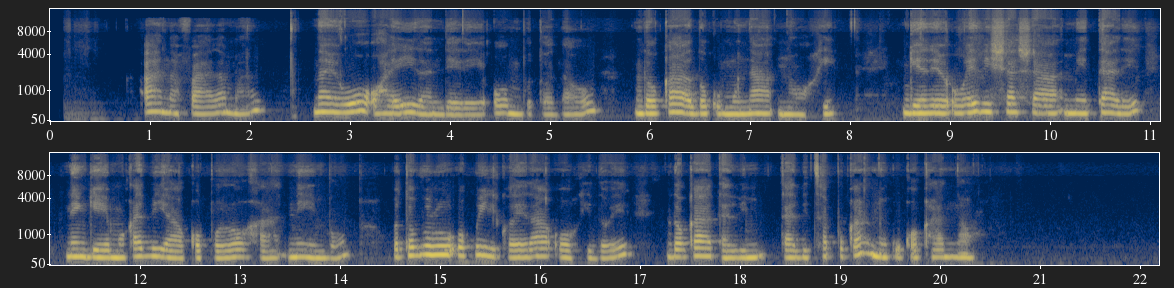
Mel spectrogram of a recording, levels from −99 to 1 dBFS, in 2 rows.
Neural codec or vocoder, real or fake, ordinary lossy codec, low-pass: vocoder, 44.1 kHz, 128 mel bands every 512 samples, BigVGAN v2; fake; Opus, 24 kbps; 14.4 kHz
